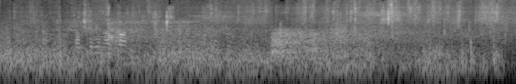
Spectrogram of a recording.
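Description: Wind buffeting the camera microphone: a steady, heavy low rumble, with brief snatches of voices in between.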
